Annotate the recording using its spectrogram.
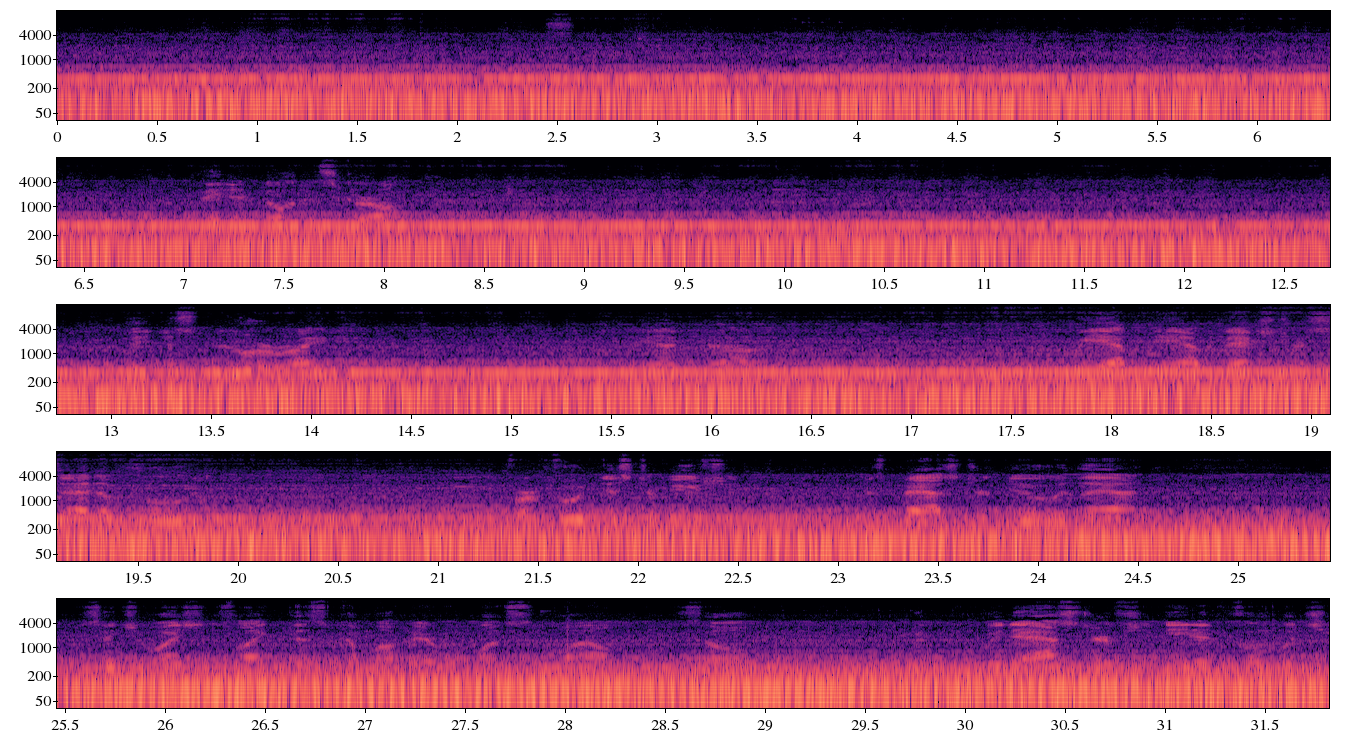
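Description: Steady engine and road drone inside a minibus cabin, with a steady hum that fades away about two-thirds of the way through.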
